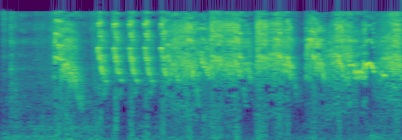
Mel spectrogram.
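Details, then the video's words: Black-winged myna in noisy song, played to get quiet birds singing: quickly repeated harsh falling notes, then a sustained grating rasp with scratchy chatter. "Kicauan Burung Jalak Putih Gacor Ribut || Pancingan Burung Jalak Malas Bunyi"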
